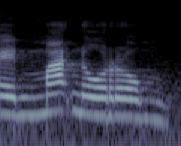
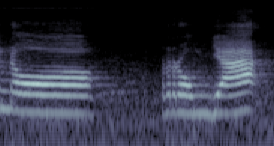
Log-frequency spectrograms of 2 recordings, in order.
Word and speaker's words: มโนรมย์: ออก เสียง มา ละ เรา ไม่ อยาก อ่าน ว่า มโน รมยะ เรา ก็ มโนรม โดย ใช้ ไม้ ธัน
